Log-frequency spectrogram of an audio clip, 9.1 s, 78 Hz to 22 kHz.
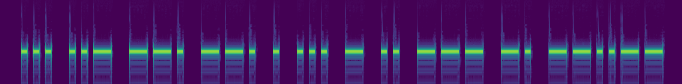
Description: Morse code, heard as a keyed tone, about 15 wpm, 700 Hz. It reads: SUGGESTION,
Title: Sentences from Top 1600 Words 15wpm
